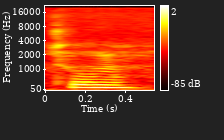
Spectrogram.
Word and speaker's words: toum: Donc, le toum, ça se prononce toum.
